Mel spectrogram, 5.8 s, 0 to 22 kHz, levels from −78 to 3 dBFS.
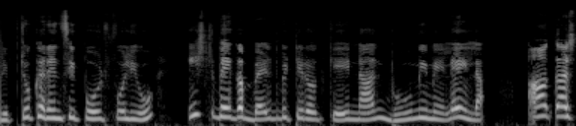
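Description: Throughout the speech, the treble is plainly damaged. S sounds come out gritty, metallic or lispy. The likely cause is HE-AAC compression near 24 kbps.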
